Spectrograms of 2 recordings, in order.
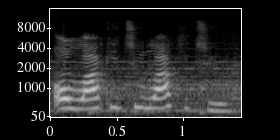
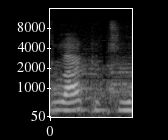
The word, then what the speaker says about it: Lakitu: Oh, Lakitu. I don't know. I think it's Lakitu how you say it properly. Lakitu.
